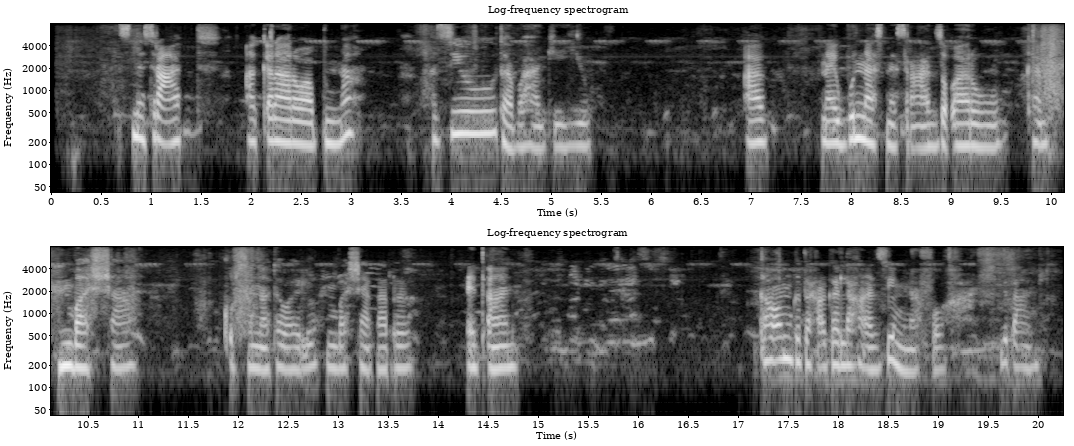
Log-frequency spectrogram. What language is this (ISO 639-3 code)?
tir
